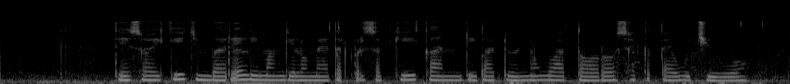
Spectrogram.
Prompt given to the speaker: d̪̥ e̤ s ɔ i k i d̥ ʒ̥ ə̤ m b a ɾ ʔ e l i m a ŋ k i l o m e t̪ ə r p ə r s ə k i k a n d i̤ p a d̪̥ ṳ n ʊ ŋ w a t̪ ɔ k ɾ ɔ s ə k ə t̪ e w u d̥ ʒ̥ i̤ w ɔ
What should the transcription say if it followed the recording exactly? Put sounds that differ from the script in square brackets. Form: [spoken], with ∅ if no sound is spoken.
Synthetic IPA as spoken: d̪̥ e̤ s ɔ i k i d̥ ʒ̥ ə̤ m b a ɾ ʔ e l i m a ŋ k i l o m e t̪ ə r p ə r s ə k i k a n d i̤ p a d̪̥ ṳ n ʊ ŋ w a t̪ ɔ [∅] ɾ ɔ s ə k ə t̪ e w u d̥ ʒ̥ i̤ w ɔ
